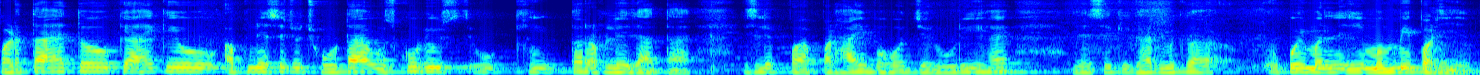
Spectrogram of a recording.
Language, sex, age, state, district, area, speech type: Hindi, male, 18-30, Uttar Pradesh, Prayagraj, rural, spontaneous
